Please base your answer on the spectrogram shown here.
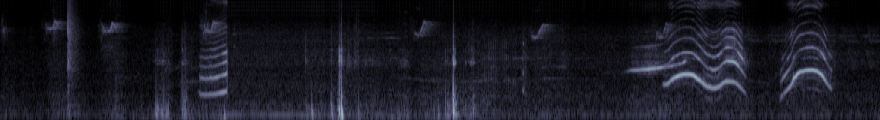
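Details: Talking parrot: scattered clicks and taps first, then two loud, wavering, harmonic squawks near the end.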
